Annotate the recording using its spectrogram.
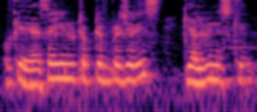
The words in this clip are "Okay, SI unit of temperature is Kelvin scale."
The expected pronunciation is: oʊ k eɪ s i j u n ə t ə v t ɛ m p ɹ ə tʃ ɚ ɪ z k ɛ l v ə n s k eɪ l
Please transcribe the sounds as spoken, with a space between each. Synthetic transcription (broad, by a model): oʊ k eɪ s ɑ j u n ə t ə p t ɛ m p ɹ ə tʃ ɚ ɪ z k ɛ l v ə n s k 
